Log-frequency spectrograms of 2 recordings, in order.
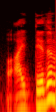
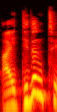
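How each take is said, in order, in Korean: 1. "I didn't"의 t는 거의 묵음이에요. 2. "I didn't"의 t는 분명히 발음돼요. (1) "t는 ... 묵음입니다" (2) "이렇게 하실 필요 없고"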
